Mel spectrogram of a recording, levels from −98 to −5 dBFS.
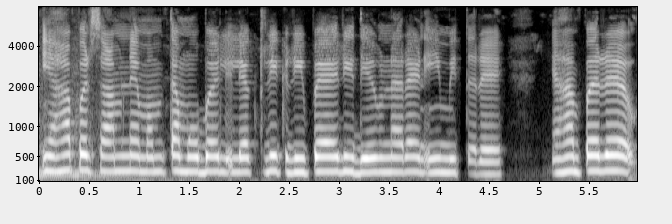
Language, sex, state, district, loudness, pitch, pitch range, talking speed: Hindi, female, Rajasthan, Barmer, -14 LUFS, 245 Hz, 235-255 Hz, 130 wpm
